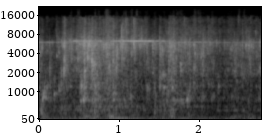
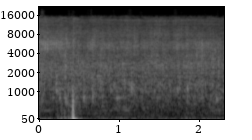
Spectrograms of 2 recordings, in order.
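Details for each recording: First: Old Grohe Grohmix thermostatic mixer tap, set to 50° with an instantaneous boiler: thin, high, steady whistle over rushing hot water while the temperature stays correct; scaled cartridge suspected. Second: Old Grohe Grohmix thermostatic mixer tap after repair, water at 38 °C raised to 60 °C: smooth steady hiss of running water with one small click; the former whistling has completely gone.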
